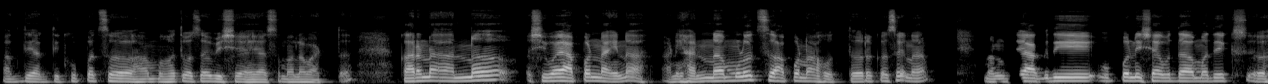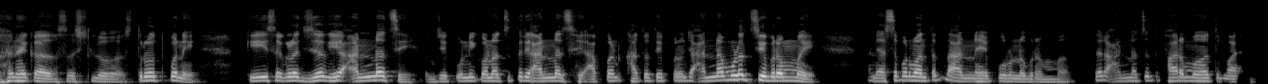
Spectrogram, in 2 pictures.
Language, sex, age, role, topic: Marathi, male, 35-39, guest, घरात अन्नाची नासाडी कमी करण्यासाठी तुम्ही कोणते सोपे उपाय अवलंबता?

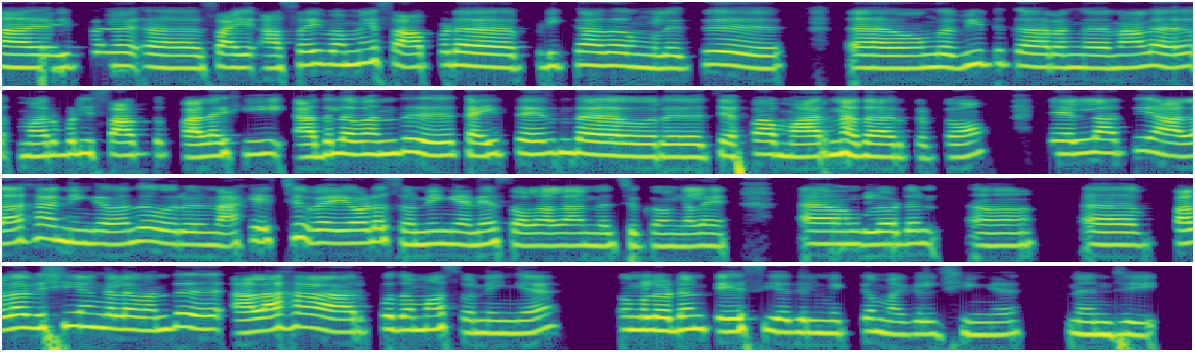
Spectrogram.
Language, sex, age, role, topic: Tamil, female, 35-39, host, விருந்துக்கான உணவுப் பட்டியலை நீங்கள் எப்படித் திட்டமிடுவீர்கள்?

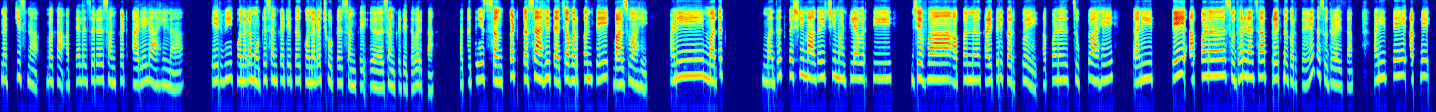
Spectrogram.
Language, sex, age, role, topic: Marathi, female, 35-39, guest, संकटात मदत कधी आणि कशी मागावी?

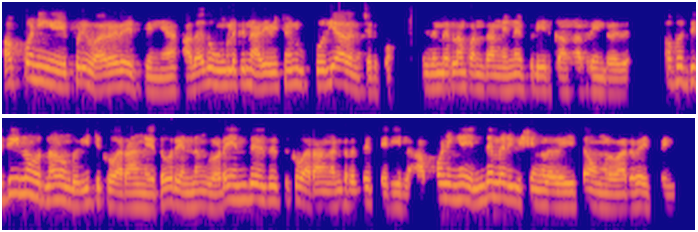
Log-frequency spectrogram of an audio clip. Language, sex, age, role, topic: Tamil, male, 20-24, host, வீட்டில் வரவேற்பான சூழலை உருவாக்க எந்தெந்த சிறிய விஷயங்கள் உதவுகின்றன?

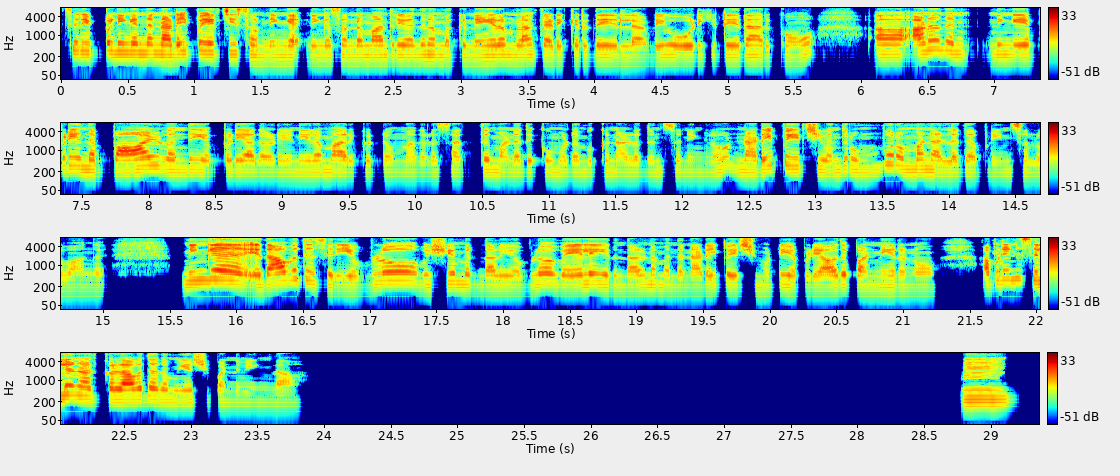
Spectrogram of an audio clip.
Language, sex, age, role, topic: Tamil, female, 30-34, host, மாலைக்கு முன்னமே நல்ல தூக்கத்துக்கு நீங்கள் எப்படி தயாராகிறீர்கள்?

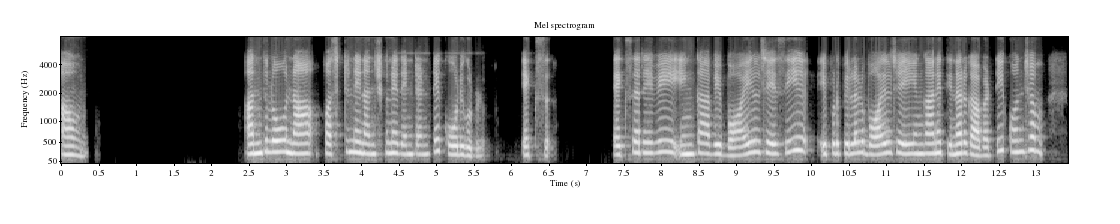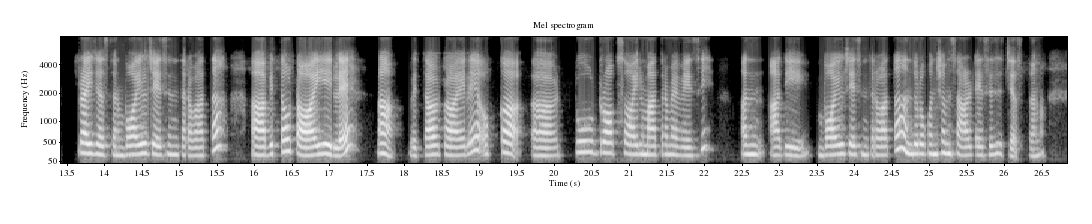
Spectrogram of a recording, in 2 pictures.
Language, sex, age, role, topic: Telugu, female, 35-39, guest, వంట చేయడంలో మీకు సులభంగా తయారయ్యే ఆరోగ్యకరమైన వంటకాలు ఏవి?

